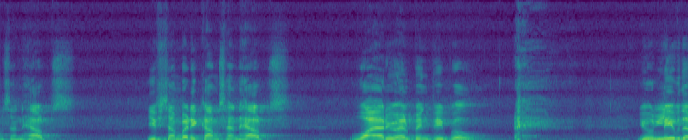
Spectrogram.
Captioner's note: laughs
